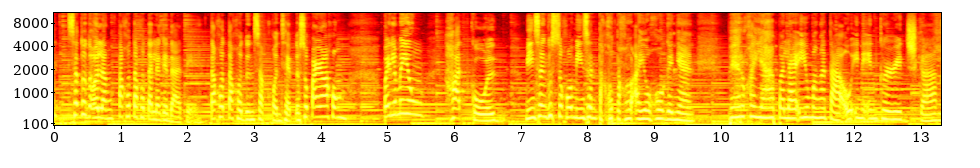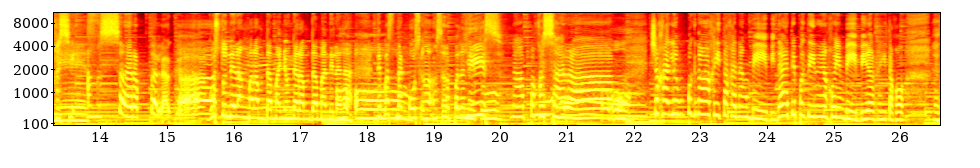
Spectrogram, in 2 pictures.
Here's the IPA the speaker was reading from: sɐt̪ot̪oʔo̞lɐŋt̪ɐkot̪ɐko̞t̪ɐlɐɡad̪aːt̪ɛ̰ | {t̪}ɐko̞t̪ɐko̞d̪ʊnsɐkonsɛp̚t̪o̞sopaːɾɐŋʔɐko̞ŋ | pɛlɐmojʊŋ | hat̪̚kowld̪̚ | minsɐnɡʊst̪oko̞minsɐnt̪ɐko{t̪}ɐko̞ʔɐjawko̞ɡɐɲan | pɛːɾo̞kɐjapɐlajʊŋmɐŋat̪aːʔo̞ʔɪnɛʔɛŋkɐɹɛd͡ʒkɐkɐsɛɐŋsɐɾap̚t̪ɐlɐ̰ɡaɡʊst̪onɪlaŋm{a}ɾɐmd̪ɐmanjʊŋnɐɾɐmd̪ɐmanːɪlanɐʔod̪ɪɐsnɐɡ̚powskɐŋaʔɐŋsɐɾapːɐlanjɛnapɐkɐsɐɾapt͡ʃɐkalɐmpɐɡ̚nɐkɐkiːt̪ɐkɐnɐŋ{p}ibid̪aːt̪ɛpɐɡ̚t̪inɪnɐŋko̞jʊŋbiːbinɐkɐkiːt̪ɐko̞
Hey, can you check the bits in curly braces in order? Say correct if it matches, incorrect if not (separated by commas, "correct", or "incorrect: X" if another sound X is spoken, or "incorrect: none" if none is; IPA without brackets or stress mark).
correct, correct, incorrect: ɐ, incorrect: b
